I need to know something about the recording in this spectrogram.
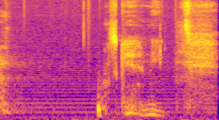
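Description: Only speech: about a second of quiet room tone, then a man's soft, breathy voice resuming.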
